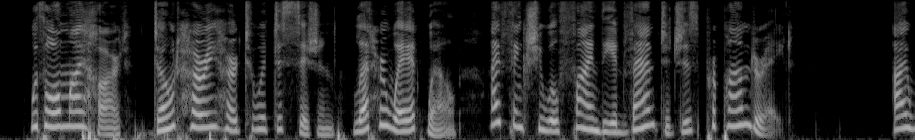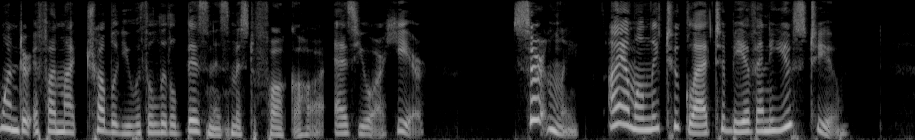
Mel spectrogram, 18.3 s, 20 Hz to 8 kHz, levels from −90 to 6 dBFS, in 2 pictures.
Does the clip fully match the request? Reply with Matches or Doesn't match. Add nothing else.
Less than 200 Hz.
Doesn't match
